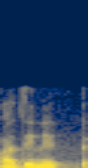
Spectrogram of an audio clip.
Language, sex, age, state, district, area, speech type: Malayalam, female, 18-30, Kerala, Palakkad, rural, spontaneous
